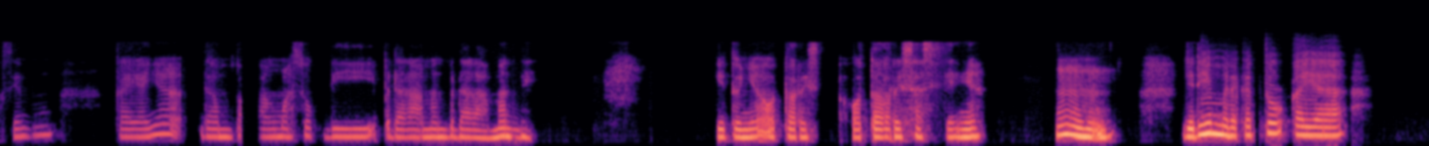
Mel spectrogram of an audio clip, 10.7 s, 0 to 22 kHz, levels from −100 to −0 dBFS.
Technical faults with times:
0.08-4.02 automatic gain rising
9.01-10.72 periodic clock jitter

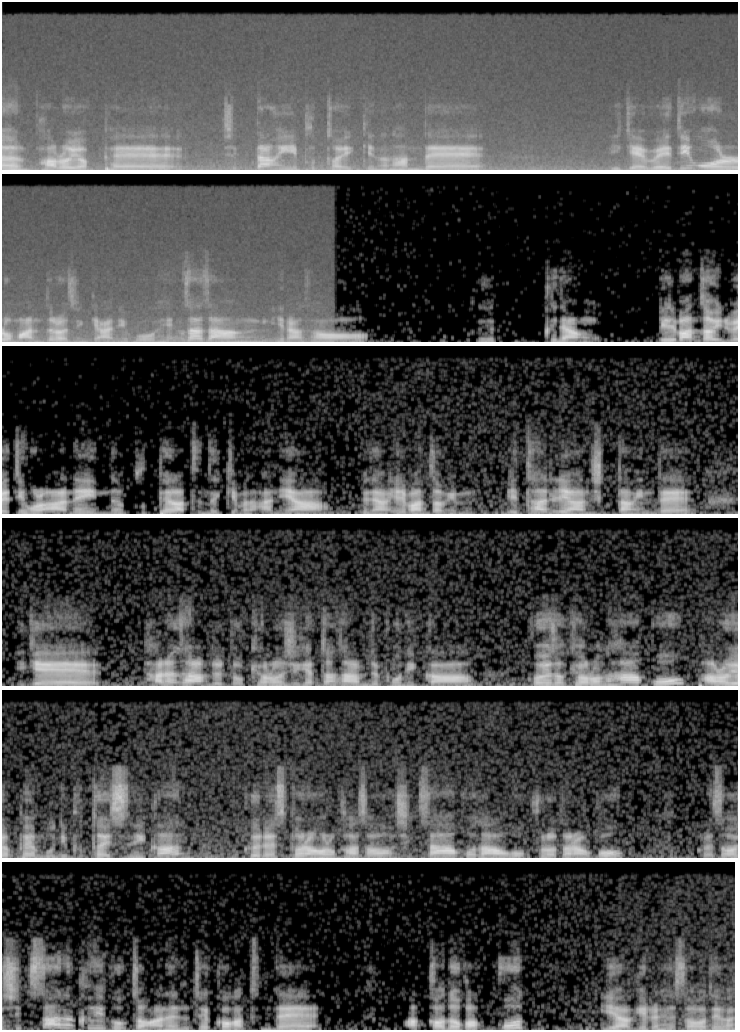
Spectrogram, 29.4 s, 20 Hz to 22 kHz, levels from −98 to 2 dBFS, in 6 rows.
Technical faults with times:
7.12-29.43 overdone noise removal

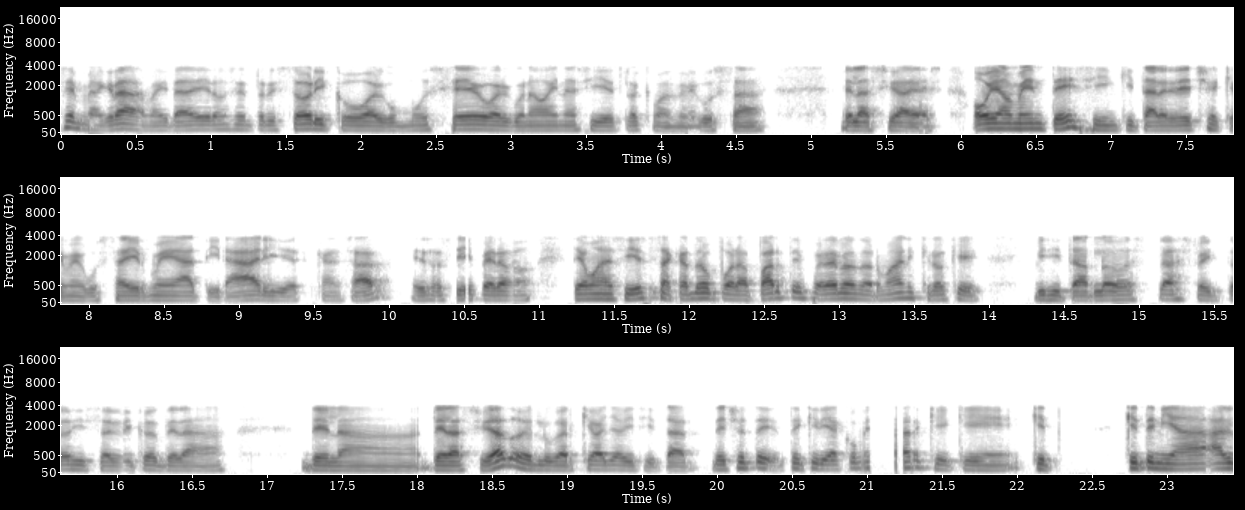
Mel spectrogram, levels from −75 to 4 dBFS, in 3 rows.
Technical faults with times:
none

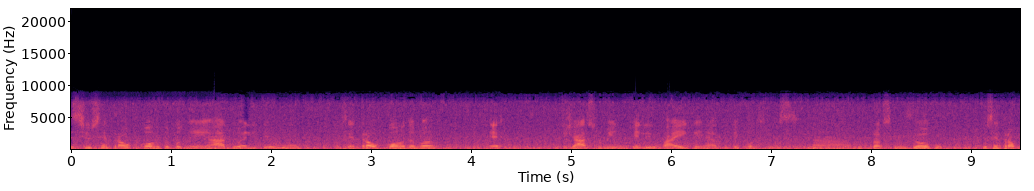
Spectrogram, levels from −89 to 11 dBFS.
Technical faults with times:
none

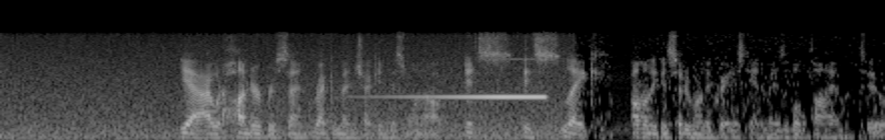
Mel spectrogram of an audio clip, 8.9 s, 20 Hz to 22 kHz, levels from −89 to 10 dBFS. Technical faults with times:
3.46-5.49 loudspeaker feedback squeal
5.75-8.85 overdone noise removal
6.11-6.33 long network dropout

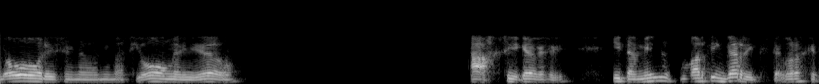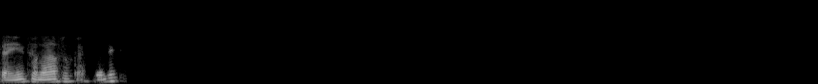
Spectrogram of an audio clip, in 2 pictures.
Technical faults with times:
0.00-16.37 G.729 codec

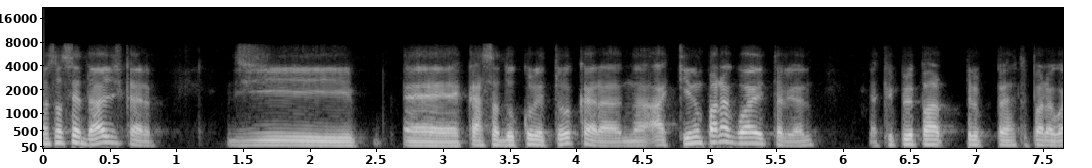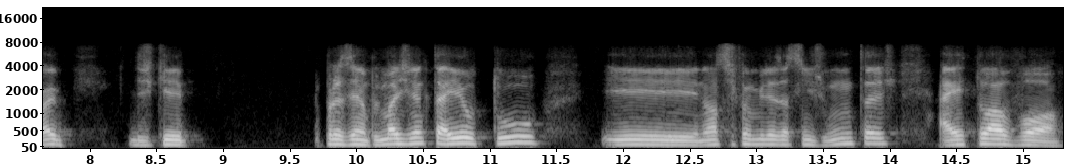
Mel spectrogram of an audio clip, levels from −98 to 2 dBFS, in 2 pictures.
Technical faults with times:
0.00-15.31 AMR wideband (HD Voice) codec

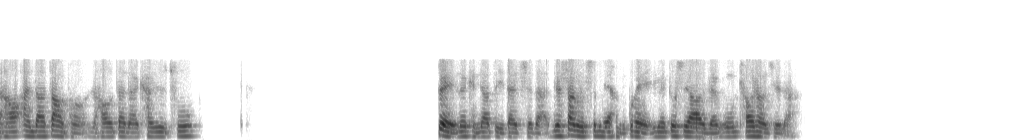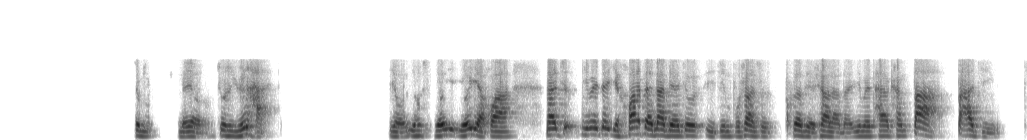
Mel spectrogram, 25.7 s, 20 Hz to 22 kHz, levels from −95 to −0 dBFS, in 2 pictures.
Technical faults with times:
8.70-8.78 bit errors on an ADPCM link

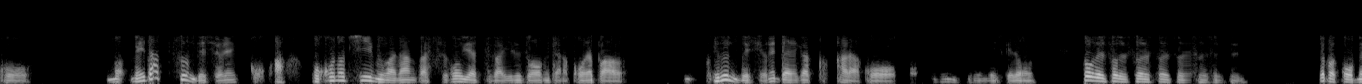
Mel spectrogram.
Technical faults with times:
0.00-13.63 G.723.1 codec
7.91-7.98 VoIP packet loss concealed by the speech codec
11.84-11.94 VoIP packet loss concealed by the speech codec

